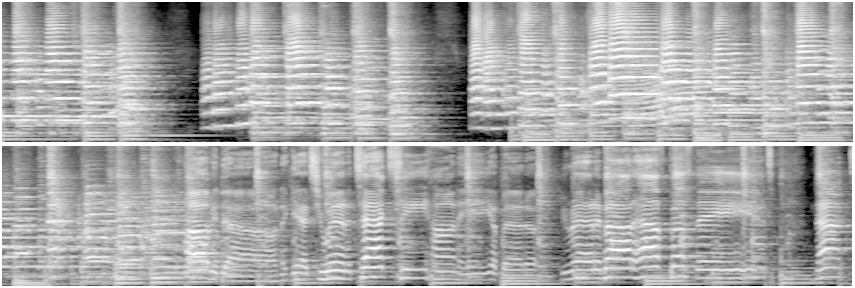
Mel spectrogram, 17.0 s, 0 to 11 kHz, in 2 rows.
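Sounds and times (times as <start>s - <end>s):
traditional jazz band playing: 0.0s - 10.8s.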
